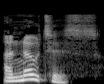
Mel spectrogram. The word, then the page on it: a notice: British English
